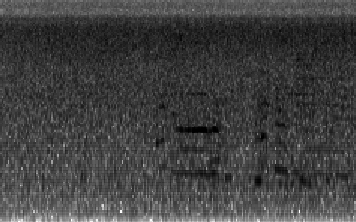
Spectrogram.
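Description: Rushing water pours steadily at a riverside bathing spot, a loud, even broadband roar filling the whole stretch, with faint voices and a whistle-like tone briefly audible beneath it.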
